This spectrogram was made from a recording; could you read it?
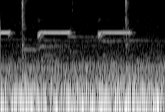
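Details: Tadano crane during setup: repeated high chirping outrigger warning beeps about every half second over a steady diesel idle.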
